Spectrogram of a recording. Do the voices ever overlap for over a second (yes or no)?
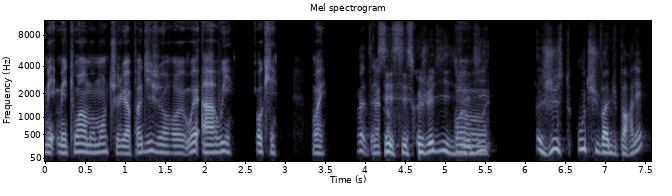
no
